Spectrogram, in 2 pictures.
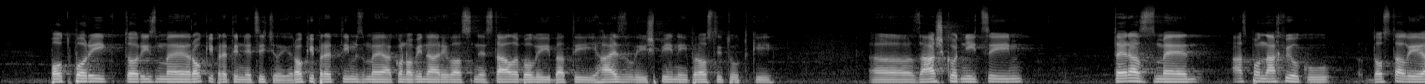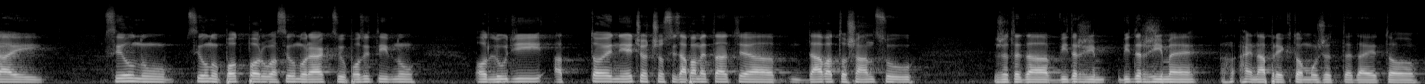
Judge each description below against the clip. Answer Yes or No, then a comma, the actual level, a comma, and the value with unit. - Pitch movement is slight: Yes, narrow, 2.1 semitones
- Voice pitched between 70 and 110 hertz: No, low, 120 Hz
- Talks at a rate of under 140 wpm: Yes, average, 125 wpm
